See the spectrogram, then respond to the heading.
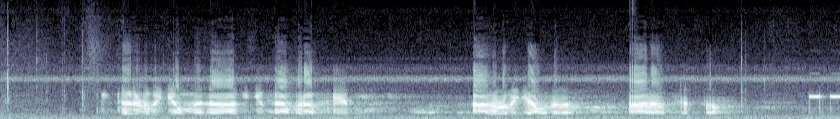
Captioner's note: voices in the background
